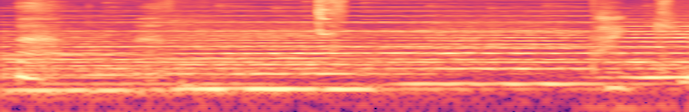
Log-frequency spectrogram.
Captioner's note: Kisses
